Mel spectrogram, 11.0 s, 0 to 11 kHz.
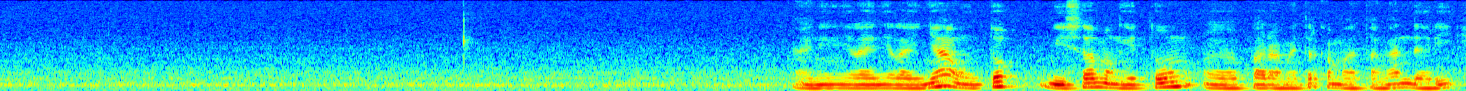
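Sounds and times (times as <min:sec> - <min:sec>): low room hum: 0:00.0 - 0:11.0
microphone hiss: 0:00.0 - 0:11.0.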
